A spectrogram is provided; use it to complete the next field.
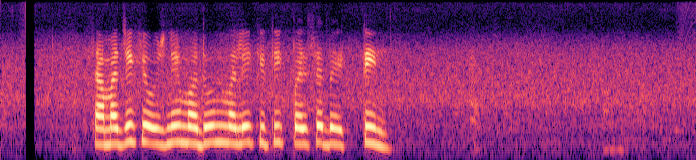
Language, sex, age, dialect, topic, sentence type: Marathi, female, 18-24, Varhadi, banking, question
